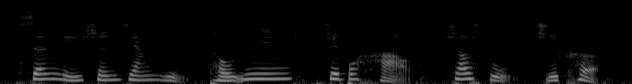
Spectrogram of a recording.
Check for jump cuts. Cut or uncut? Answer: cut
